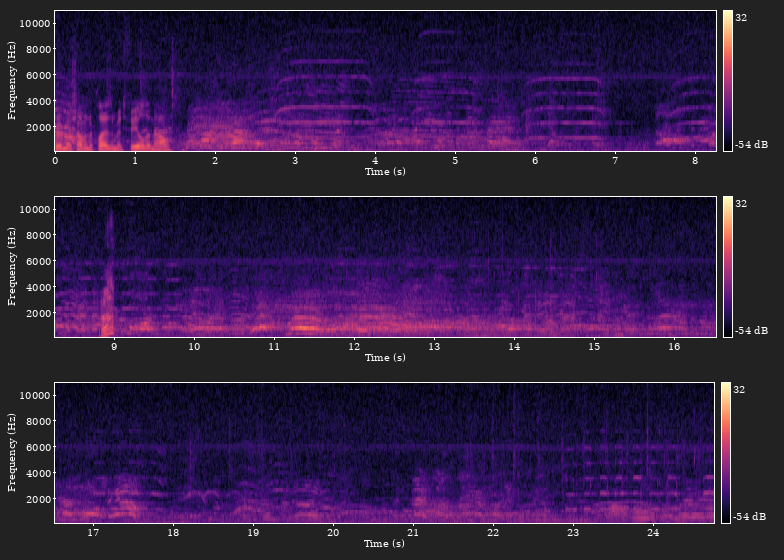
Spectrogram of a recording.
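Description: Men shout and call to each other across an open field.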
